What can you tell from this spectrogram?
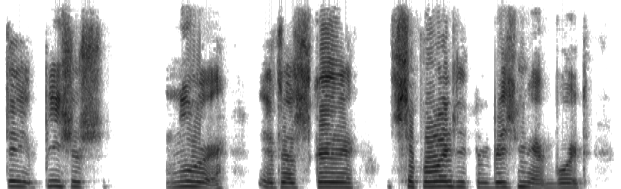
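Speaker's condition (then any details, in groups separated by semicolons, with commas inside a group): Cerebral palsy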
